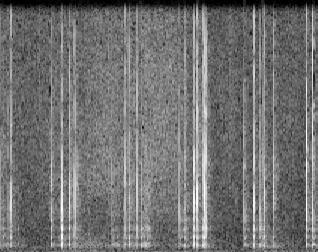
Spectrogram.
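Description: Long nails scratch the cover of a solid pink hardcover book, held flat and then upright. Quick, dry scratching strokes come in short clusters with brief pauses between them, each stroke a sharp bright burst over a faint low hum.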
